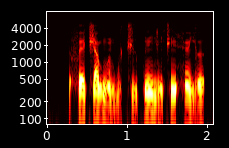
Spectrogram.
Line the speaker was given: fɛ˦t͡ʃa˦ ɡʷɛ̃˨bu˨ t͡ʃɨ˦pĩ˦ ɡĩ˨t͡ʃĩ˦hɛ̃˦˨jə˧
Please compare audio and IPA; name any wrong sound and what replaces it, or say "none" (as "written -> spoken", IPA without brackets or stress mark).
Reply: ɨ˦ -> ɨ˨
